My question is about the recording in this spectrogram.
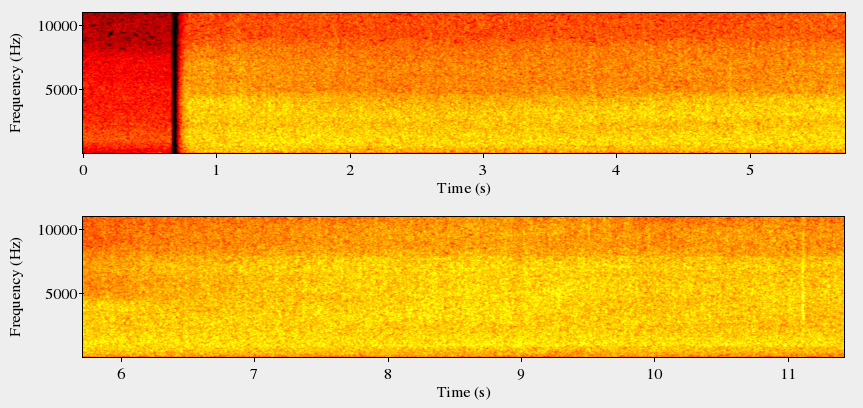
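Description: Rushing whitewater of a small creek tumbling over rocks, loud and steady and close, starting suddenly under a second in. The creek is running high after heavy rain.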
